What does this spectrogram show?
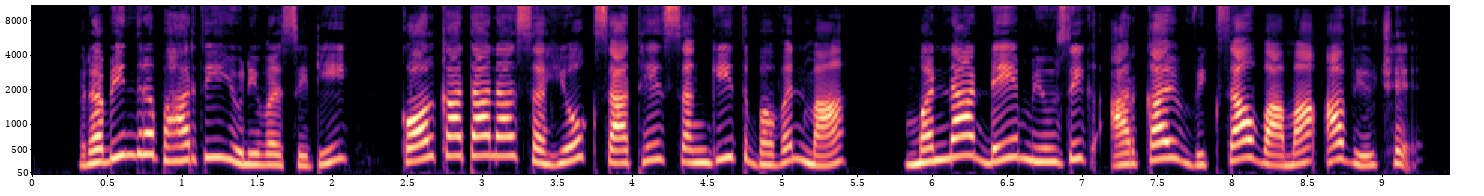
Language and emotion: Gujarati, neutral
